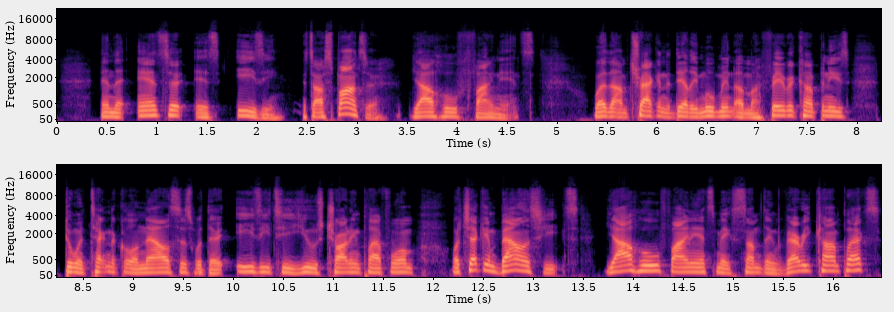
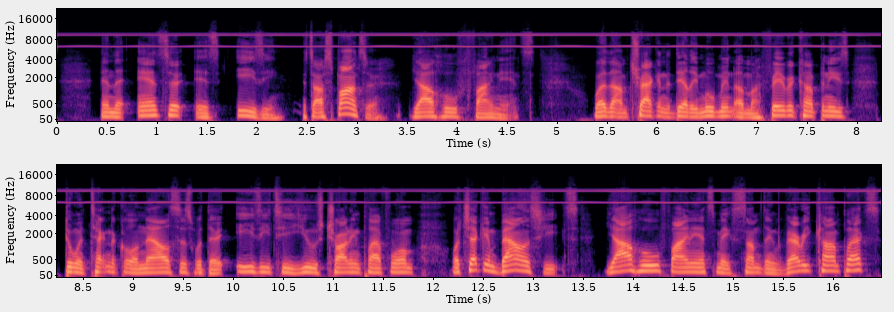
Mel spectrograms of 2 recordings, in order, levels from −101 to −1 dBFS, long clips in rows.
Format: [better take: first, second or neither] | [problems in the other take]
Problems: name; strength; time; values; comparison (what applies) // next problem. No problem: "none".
first | high-pitched whine; noticeable; throughout; 6.5 kHz, 15 dB below the speech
